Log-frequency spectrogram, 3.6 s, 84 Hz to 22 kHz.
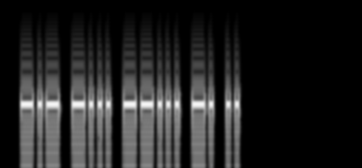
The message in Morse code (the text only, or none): KB7NI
